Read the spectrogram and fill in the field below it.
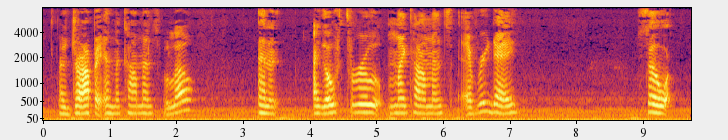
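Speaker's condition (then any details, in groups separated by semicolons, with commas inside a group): Cerebral palsy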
